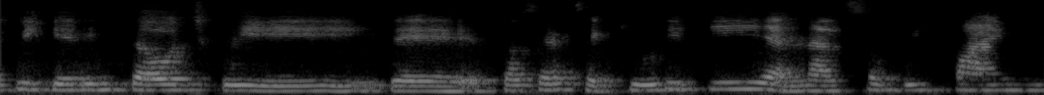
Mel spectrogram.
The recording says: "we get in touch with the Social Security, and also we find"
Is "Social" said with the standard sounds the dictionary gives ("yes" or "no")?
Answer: no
